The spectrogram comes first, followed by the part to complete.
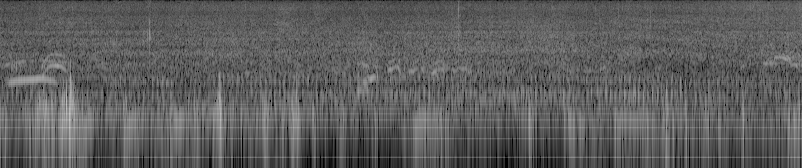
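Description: Outdoor beach ambience: wind rumbling and buffeting on the microphone, with distant people's voices, one louder call near the start.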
